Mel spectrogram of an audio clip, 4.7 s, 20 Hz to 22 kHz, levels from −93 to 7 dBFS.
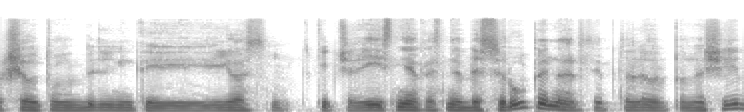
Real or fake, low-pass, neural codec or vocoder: fake; 10.8 kHz; codec, 32 kHz, 1.9 kbps, SNAC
